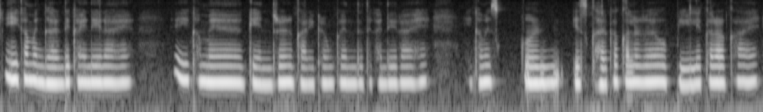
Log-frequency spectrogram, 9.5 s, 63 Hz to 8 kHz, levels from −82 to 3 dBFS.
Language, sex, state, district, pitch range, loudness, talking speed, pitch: Hindi, female, Maharashtra, Sindhudurg, 225-235 Hz, -14 LUFS, 165 wpm, 230 Hz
